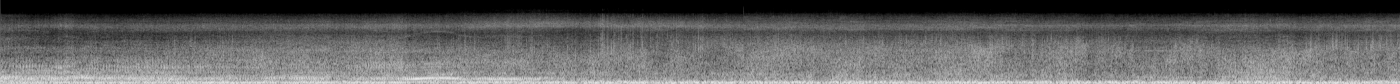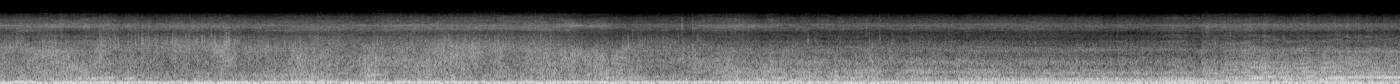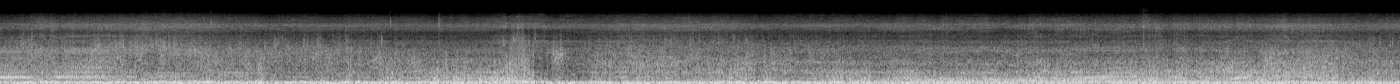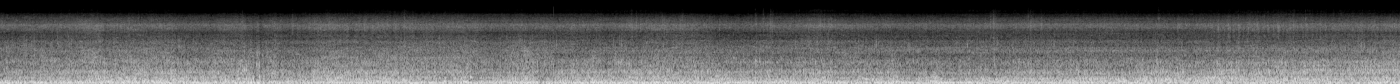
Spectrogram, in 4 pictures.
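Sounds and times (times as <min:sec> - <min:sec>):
motorcycle engine running: 0:00.0 - 0:56.0
wind buffeting on microphone: 0:00.0 - 0:56.0.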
